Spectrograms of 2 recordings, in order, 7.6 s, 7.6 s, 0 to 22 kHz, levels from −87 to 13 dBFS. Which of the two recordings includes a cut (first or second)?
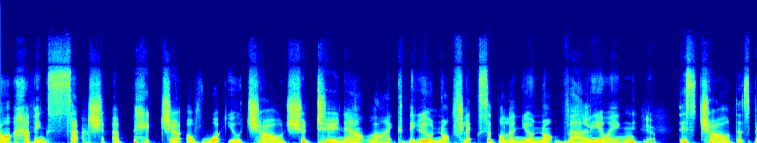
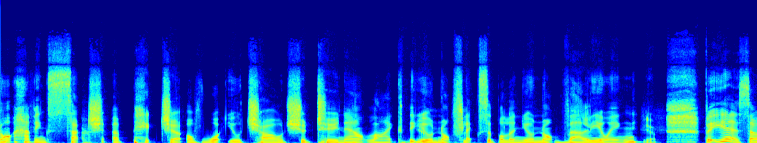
second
